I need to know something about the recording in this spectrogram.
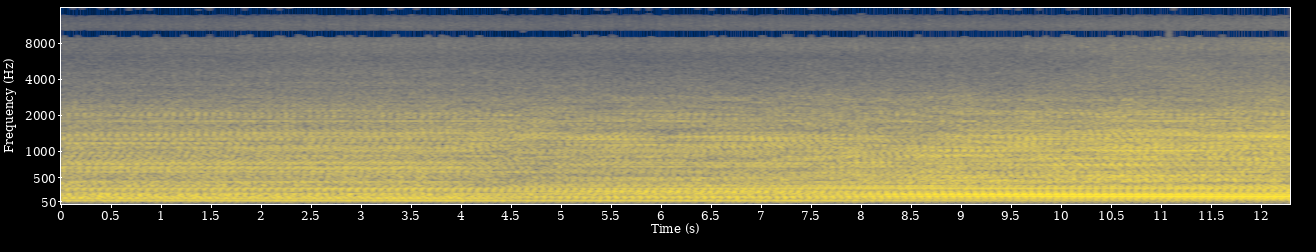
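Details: Air-cooled Lister diesel generator set, 109.5 HP, about 100 kVA farm backup, on its monthly check start; loud steady diesel beat about three firings a second with heavy fan roar, running healthy.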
